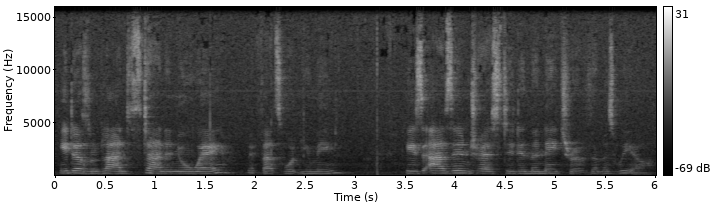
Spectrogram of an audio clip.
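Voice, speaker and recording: An actress playing a composed, businesslike investigator in a fantasy game, direct in manner. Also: female voice, medium pitch, fairly even intonation, moderate pace, natural voice, low-quality recording. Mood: composed, knowing. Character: composed, businesslike woman colleague of an inspector. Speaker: game character. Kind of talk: scripted fantasy game dialogue. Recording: light background ambience and noise.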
